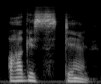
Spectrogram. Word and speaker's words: Augustine: Brian told me that his name is actually pronounced Augustine.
